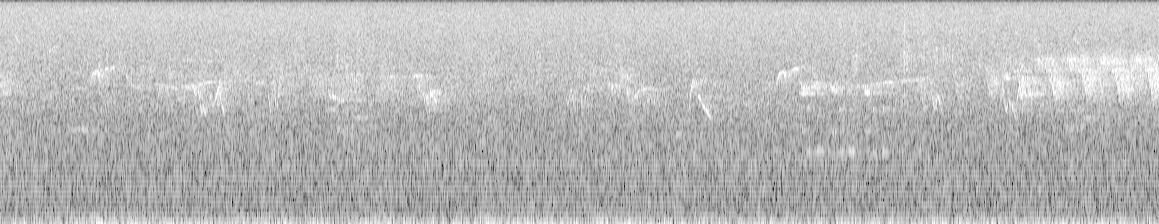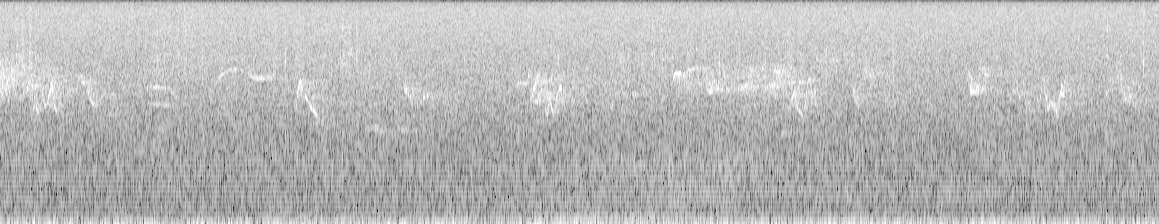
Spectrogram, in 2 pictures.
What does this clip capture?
Red-eyed Vireo, Blue Jay, Eastern Wood-Pewee, Ovenbird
